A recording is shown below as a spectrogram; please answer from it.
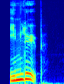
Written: indløb

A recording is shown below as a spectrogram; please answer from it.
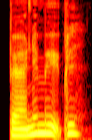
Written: børnemøbel

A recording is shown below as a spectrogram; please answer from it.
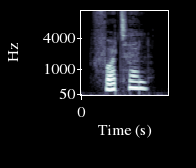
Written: fåtal

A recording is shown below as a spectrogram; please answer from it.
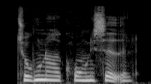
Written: tohundredkroneseddel

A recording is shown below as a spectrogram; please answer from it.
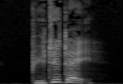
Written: byttedag

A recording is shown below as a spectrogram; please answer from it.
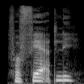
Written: forfærdelig

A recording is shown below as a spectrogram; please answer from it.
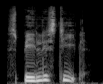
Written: spillestil

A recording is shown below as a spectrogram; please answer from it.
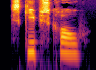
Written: skibsskrog

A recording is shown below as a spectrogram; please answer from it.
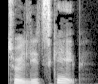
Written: toiletskab

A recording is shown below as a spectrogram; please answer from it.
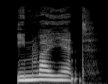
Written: invariant

